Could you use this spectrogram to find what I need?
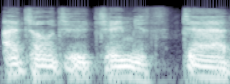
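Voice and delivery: very low, deep voice of the possessed. Retelling a prank on a man who was high, answering him while pretending to be possessed. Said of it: "pretending to be possessed".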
